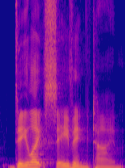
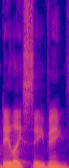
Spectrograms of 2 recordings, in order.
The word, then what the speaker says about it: daylight saving time: Daylight saving time is the correct way to say it, by the way. Not daylight savings. It's not plural on savings, just singular saving.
